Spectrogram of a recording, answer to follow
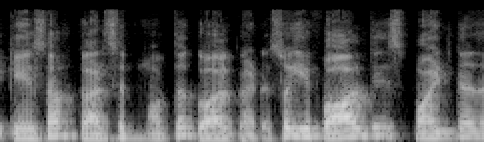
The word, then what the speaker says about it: gallbladder: CA gallbladder, sir. See a gallbladder. Gallbladder. Okay, although it is spelled as Gall, it is pronounced as Goll.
